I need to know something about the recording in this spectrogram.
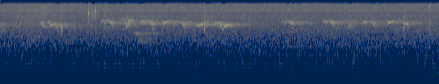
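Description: Faint outdoor ambience with a quick run of short, high-pitched chirps from a small bird, each note gliding down, dozens of them in a few seconds.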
